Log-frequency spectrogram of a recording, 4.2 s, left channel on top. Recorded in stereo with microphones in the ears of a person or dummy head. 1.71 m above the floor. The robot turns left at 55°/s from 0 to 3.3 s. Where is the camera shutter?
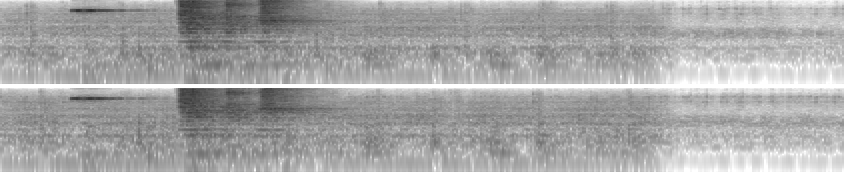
20° right (ahead or behind), 0.9 m; by 1.5 s 40° left (ahead or behind), 0.9 m.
